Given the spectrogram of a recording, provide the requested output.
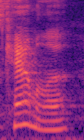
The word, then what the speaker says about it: Kamala: all of a sudden no my name is kamela so but she still hasn't answered tulsi's question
